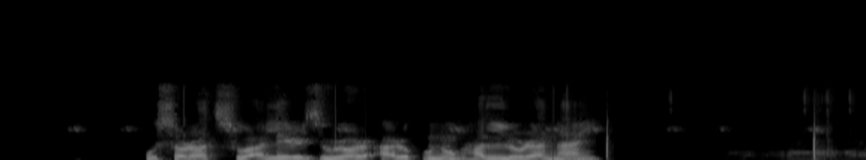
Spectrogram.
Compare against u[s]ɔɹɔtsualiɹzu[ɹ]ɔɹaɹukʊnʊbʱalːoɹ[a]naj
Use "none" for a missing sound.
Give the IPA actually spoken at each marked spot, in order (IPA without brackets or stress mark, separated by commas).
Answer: s, ɹ, a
